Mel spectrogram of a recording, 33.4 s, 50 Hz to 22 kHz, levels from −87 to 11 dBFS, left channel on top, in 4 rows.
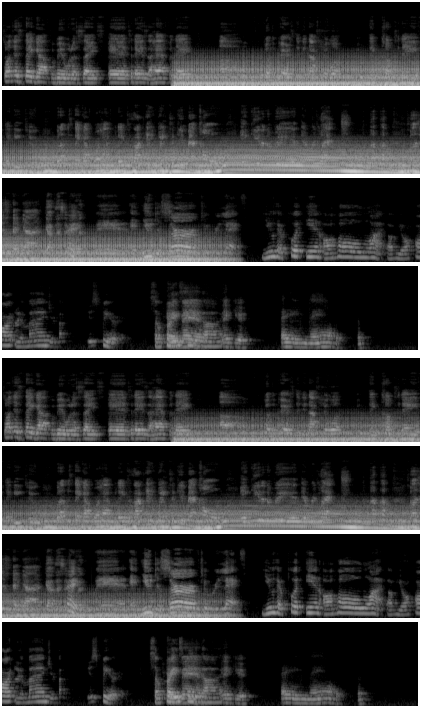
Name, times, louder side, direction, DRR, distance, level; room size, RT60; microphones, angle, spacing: voice 1, 0.0-3.8 4.3-4.9 5.2-6.8 7.3-9.1 9.4-15.3 15.7-18.3 28.4-29.1 29.5-29.9, left 1 dB, 5° right, 3.6 m, -36 dB
sound 1, 3.4-21.4, left 6 dB, 80° left, 0.4 m, -24 dB
voice 2, 18.0-21.4 21.9-26.1 26.8-27.4 28.0-29.5, right 1 dB, 60° right, 1.4 m, -34 dB
voice 3, 30.6-31.7 32.2-32.3, left 2 dB, 55° left, 1.5 m, -41 dB
12.5 x 5.1 x 3.4 m
head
